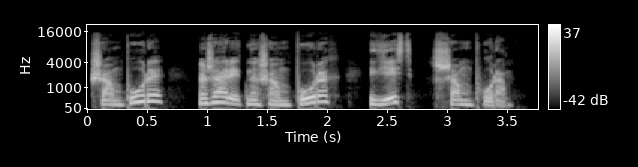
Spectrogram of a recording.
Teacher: Ударение во всех формах существительного «шампур» падает на «у»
